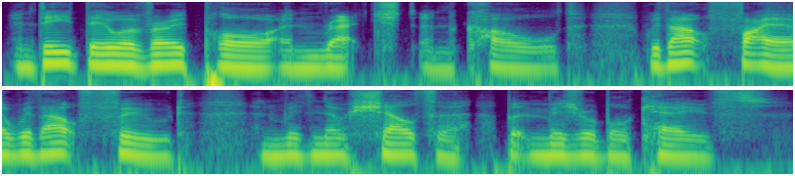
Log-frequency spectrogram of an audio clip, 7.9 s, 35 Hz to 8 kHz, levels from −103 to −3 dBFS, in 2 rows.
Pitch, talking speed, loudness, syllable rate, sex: 120 Hz, 150 wpm, -20 LUFS, 4.5 syllables/s, male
